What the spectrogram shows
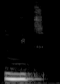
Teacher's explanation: Ümid sözündə sonu t ilə bitir. Tələffüz eləyəndə ümid şəklində olur.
